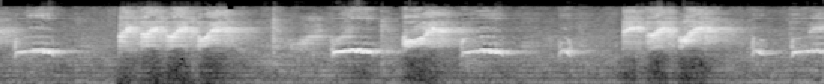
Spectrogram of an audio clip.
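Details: Oriental white-eye song in repeated bursts: lively high twittering phrases, each closing with a short, clear, slightly falling whistle.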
